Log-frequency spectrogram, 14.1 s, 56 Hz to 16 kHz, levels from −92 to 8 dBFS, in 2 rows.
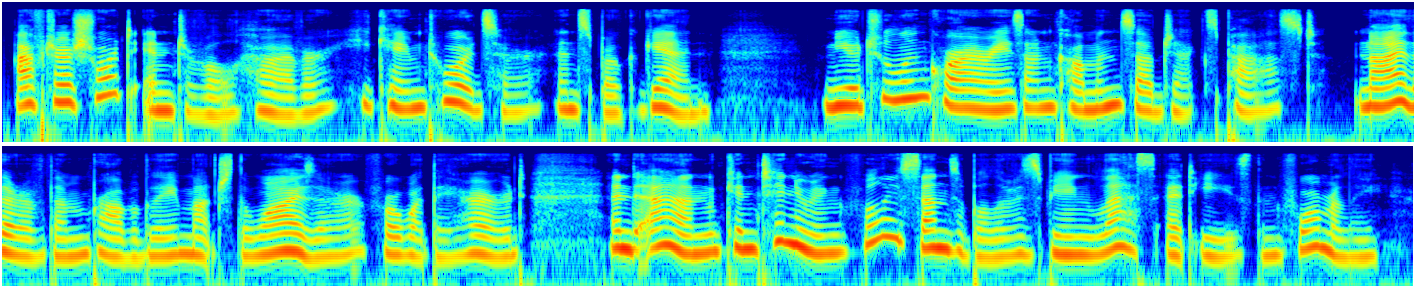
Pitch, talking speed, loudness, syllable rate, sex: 225 Hz, 180 wpm, -19 LUFS, 5.4 syllables/s, female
